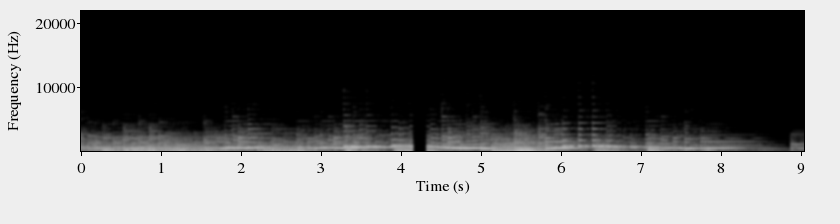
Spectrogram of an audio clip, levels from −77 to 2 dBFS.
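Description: At 4.14 s the music drops out in a playback stall, going silent mid-phrase until 4.32 s, a gap of about 164 ms. The player likely ran out of buffered data or had its output thread blocked, so nothing reached the output until it recovered. It sounds like an abrupt hole in the music. On a waveform it is a flat line cut cleanly into ongoing signal, and on a spectrogram a blank vertical band across all frequencies.

From 4.32 to 4.96 s the player works off its backlog through time-compressed catch-up, running the music at 1.25 times speed while keeping its pitch. It does this by removing short slices and cross-fading across the joins, so the passage sounds rushed. A spectrogram shows harmonics at their normal heights but events crowded closer in time. The waveform shows a denser envelope.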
